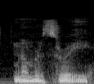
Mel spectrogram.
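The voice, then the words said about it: Deep, macho American announcer voice. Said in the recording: “sort of macho and still deep and American ... your impersonation ... that's kind of warm.”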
